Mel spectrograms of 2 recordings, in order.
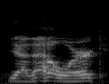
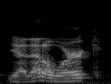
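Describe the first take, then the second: No difference in how they are said.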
